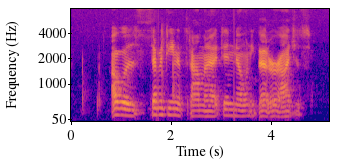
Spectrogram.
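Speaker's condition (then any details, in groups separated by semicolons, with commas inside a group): Disability causing slurred speech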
